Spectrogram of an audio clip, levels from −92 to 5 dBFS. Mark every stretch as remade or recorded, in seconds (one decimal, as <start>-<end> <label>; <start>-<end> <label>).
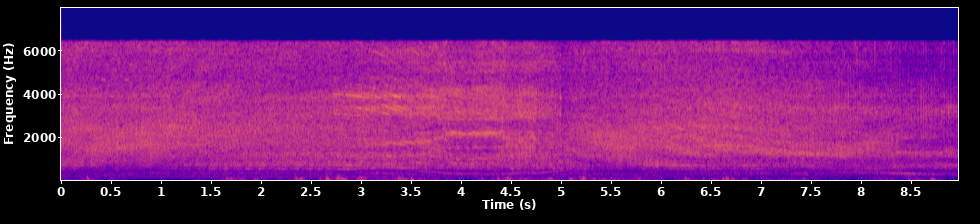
0.0-1.1 remade; 1.1-5.5 recorded; 5.5-6.0 remade; 6.0-7.3 recorded; 7.3-9.0 remade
